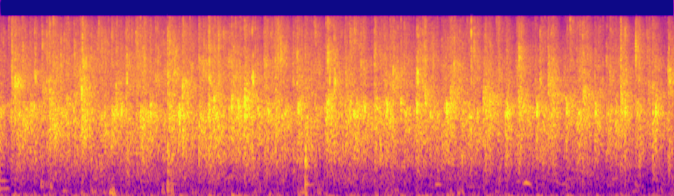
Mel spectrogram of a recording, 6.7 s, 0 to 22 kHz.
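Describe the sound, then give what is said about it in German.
A large audience claps steadily and continuously to welcome a guest, the winner of the 2017 Landfrauenküche cooking competition, a dense, even wash of applause that holds at a strong level for the whole stretch without pausing or fading. “So, begrüßen doch auch Sie mit einem großen Applaus”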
